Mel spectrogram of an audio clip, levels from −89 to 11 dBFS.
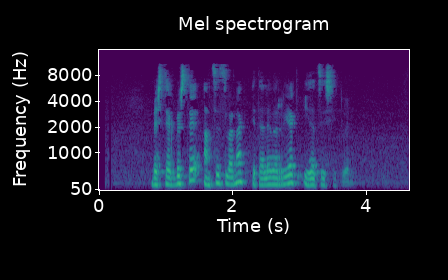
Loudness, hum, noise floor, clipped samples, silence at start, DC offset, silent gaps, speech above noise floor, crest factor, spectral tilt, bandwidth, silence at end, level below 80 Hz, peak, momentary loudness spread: -30 LUFS; none; -61 dBFS; under 0.1%; 0.8 s; under 0.1%; none; 31 dB; 18 dB; -4.5 dB/octave; 11.5 kHz; 0.9 s; -82 dBFS; -14 dBFS; 16 LU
